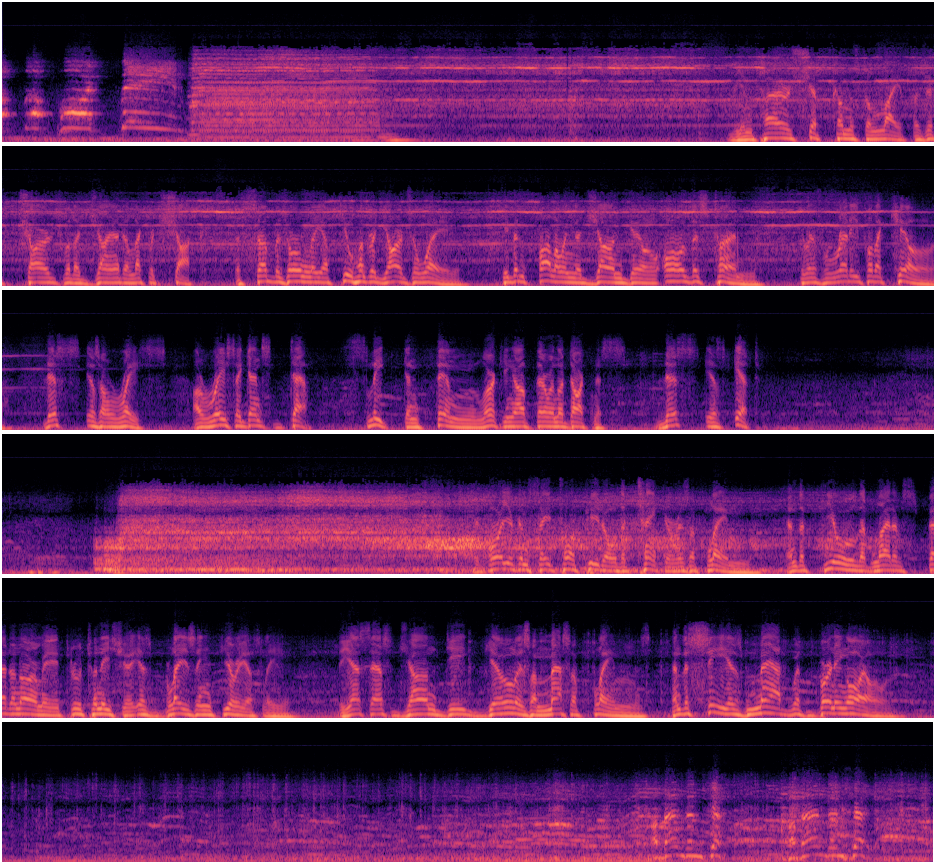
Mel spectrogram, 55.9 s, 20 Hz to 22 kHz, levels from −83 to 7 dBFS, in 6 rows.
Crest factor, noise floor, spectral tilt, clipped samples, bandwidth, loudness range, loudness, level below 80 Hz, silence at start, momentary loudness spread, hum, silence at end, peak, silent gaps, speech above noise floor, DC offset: 16 dB; -42 dBFS; -7.5 dB/octave; under 0.1%; 11.5 kHz; 9 LU; -22 LUFS; -34 dBFS; 0 s; 15 LU; none; 0 s; -6 dBFS; none; 22 dB; 0.8%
